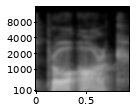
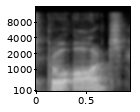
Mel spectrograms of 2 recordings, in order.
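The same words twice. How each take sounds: First: ProArch with a hard K ending; ProArch pronounced "Pro-Ark". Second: ProArch ending in a "ch" sound, as in arch; ProArch as spelled. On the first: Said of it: "but it's pronounced as ProArch". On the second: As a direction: ProArch read letter for letter, rhyming with march. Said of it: "it's spelled as ProArch". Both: Shown as a demonstration.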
